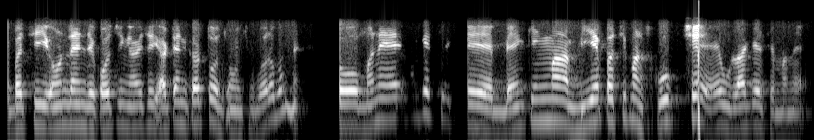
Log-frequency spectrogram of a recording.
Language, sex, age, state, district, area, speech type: Gujarati, male, 18-30, Gujarat, Kutch, urban, conversation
